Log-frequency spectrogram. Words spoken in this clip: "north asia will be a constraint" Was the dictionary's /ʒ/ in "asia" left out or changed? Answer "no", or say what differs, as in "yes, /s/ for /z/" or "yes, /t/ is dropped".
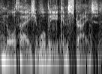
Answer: no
